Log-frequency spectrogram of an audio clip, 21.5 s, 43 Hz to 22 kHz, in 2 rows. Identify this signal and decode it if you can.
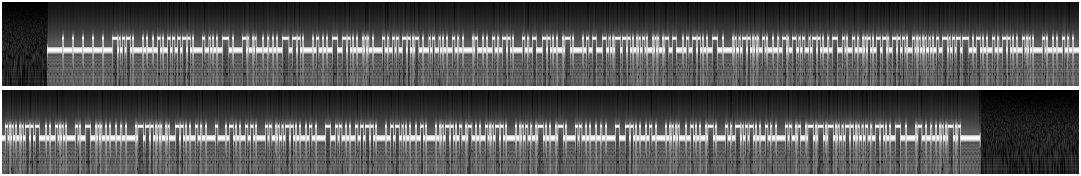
RTTY (75 baud, 850 Hz shift), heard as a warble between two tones, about 1060 Hz centre. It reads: 778 C5HXQ5 W9 6PL ZKC0B0 PM 3WMNE JGYZMW 9F YGQHNC QOGPSAH GRFW TA0 4G0RJ M4GOY1E YX 0VA8LF 2OL8 UN7J WZ4 JPE3L1M 2JXU3P 0LBEEEF FP 9ZQJEB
